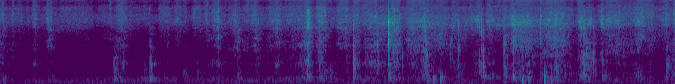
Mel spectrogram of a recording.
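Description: Faint scratching and rustling on a brown paper bag, fingers working at its torn end, getting busier after a few seconds.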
